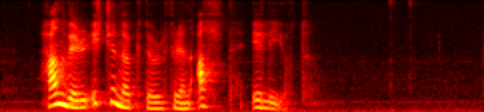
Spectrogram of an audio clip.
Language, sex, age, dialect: Faroese, female, 36-60, Norðuroyggjar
